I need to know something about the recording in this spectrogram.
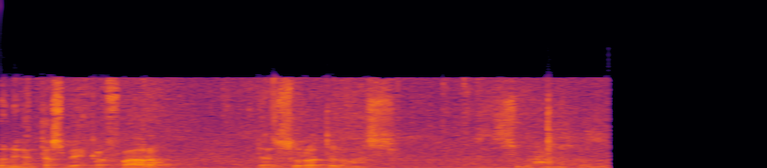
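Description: A middle-aged man speaks with animation into microphones.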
